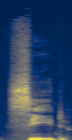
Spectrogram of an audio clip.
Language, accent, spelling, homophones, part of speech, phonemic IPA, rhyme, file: English, US, seed, cede / sede, noun / verb, /siːd/, -iːd, En-us-seed.ogg
- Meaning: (noun) Any propagative portion of a plant which may be sown, such as true seeds, seed-like fruits, tubers, or bulbs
